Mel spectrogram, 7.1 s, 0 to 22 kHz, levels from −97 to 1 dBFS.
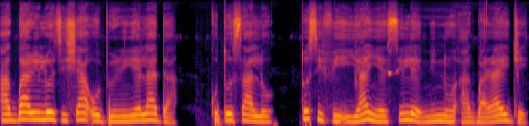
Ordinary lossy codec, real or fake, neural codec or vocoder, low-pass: none; real; none; none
